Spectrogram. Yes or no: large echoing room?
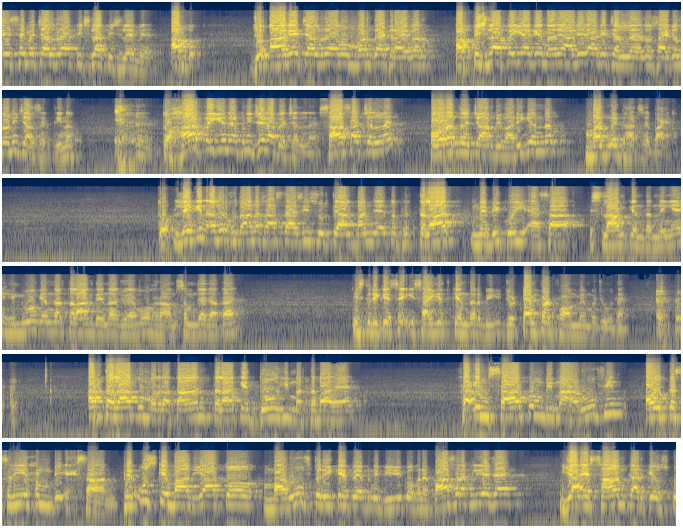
yes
